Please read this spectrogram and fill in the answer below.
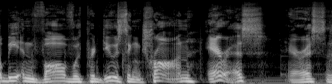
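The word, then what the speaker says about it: Ares: Aerys, Aerys, is how you say it.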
